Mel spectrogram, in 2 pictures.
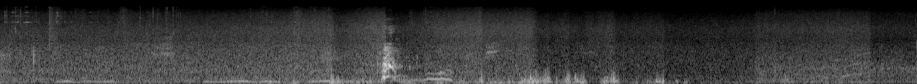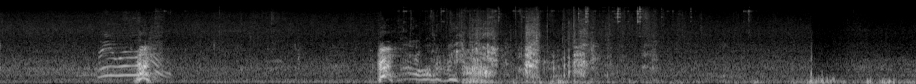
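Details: Willow, a 5-year-old Spaniel mix in rescue foster care, romping with other dogs at her foster home; a few short sharp barks break out near 4, 10 and 13 to 15 seconds over scuffling and play noise.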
